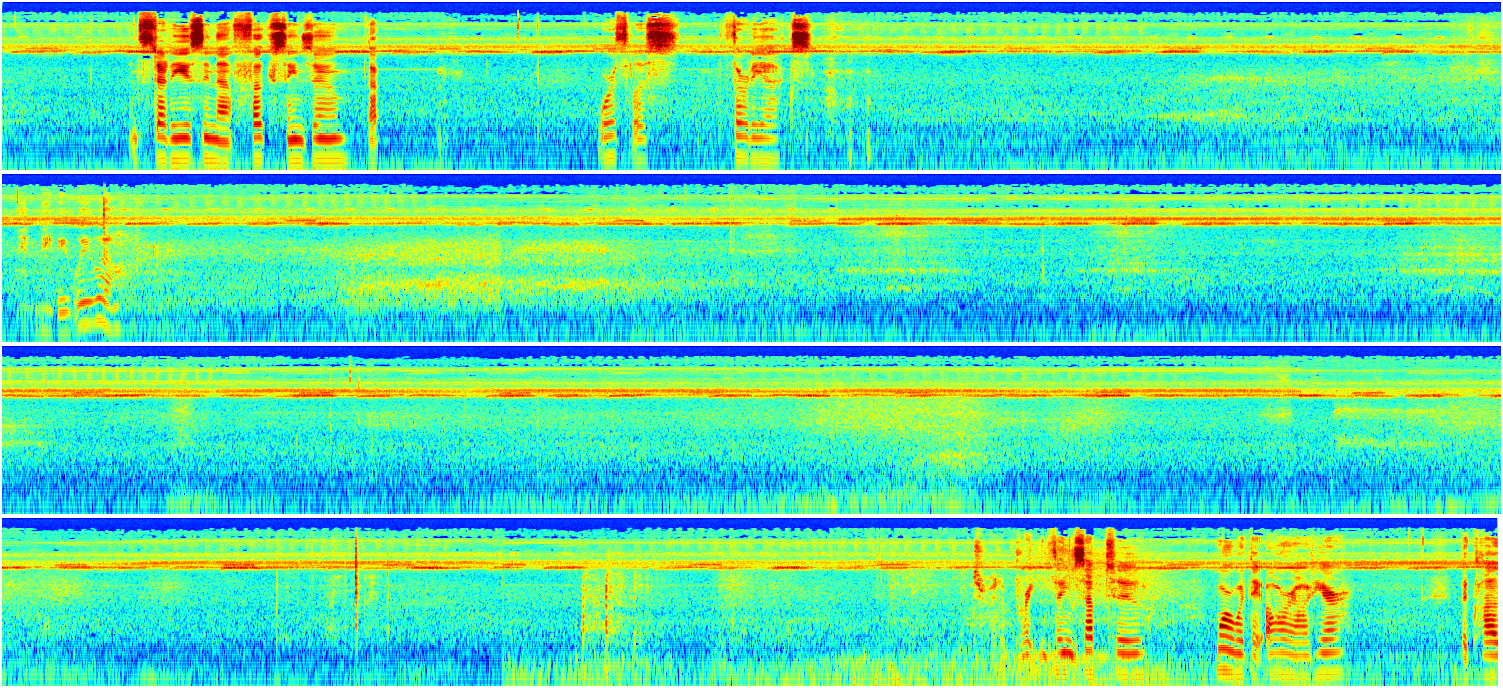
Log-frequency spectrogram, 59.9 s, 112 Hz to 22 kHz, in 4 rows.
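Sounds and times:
crickets chirping: 0.0s - 59.9s.

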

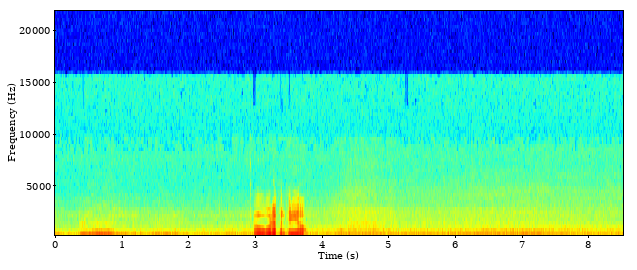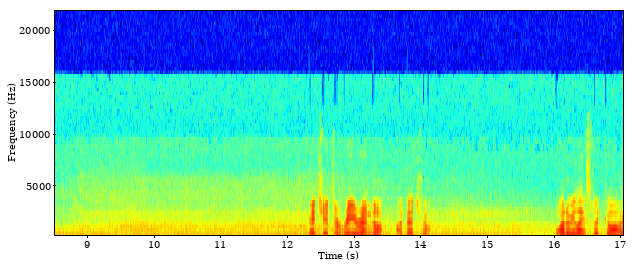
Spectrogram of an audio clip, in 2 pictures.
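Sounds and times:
traffic engine drone: 0.0s - 17.0s
fire truck engine running: 7.7s - 12.0s.

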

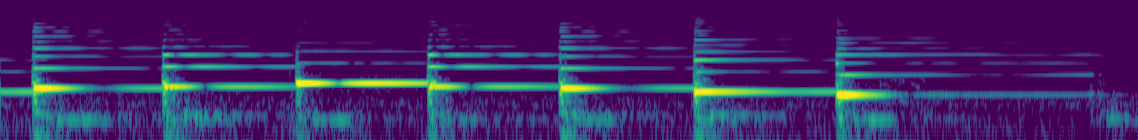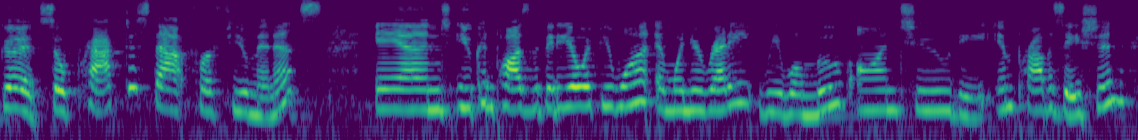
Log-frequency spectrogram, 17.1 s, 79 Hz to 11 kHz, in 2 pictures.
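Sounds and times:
upright piano playing a scale: 0.0s - 8.3s.

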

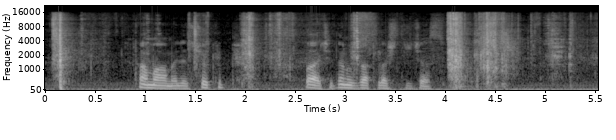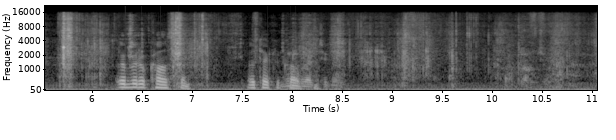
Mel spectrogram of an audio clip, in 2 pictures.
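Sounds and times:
blade chopping plant stem: 0.0s - 0.5s.

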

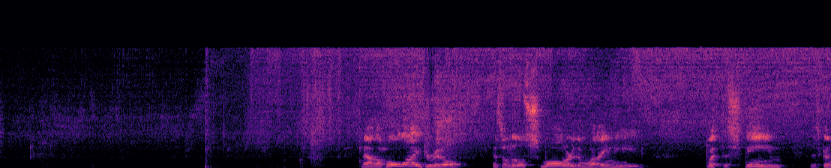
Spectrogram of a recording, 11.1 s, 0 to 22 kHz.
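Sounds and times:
steam hissing: 0.0s - 11.0s.

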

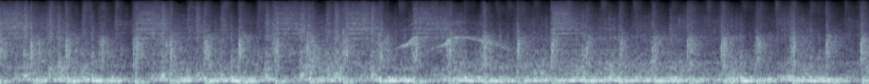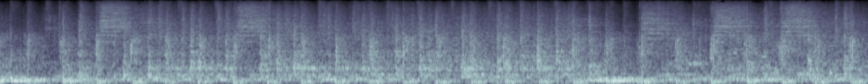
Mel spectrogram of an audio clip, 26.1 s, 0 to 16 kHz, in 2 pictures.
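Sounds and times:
hand-clapping rhythm: 0.0s - 26.0s
live band playing: 0.0s - 26.0s.

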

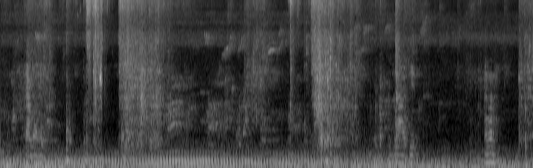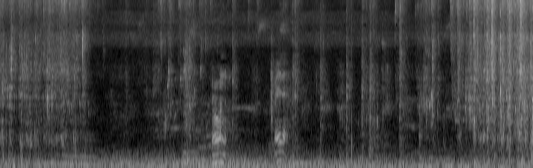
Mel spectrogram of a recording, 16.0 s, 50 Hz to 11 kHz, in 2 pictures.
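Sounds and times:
steady low hum: 0.0s - 14.3s
water pouring into plastic basin: 7.8s - 9.3s, 14.8s - 16.0s.

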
